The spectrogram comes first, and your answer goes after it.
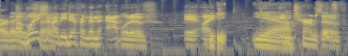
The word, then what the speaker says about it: ablative: Ablative.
